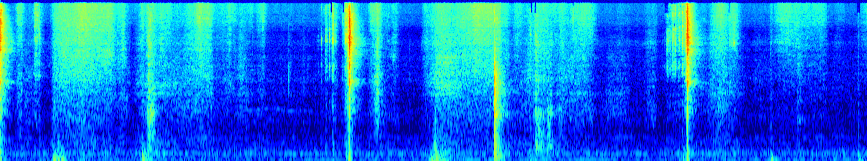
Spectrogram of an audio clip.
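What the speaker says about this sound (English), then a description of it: "You want to go ahead and just trim your corners." Scissors trim the corners of a sewn fabric Bible cover with several quiet, separate snips spaced a second or two apart, close by in a calm room with no talking.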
